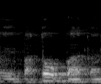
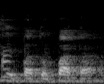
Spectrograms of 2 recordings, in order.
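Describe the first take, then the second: First: The stress falls on the syllable 'to'. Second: The stress falls on the syllable 'pa'. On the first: It names a patient with liver disease. The speaker calls it right. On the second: It sounds like calling a buddy a liver. The speaker calls it wrong.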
